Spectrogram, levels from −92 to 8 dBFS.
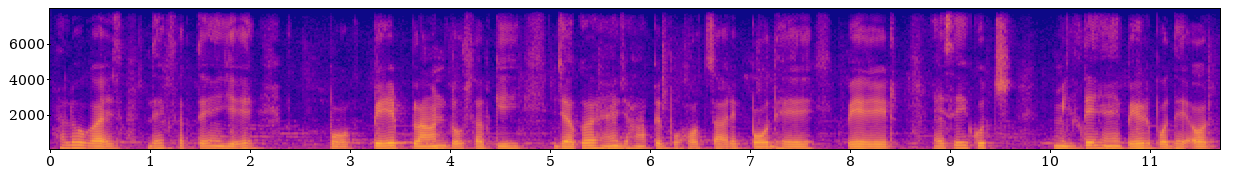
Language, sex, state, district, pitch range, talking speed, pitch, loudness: Hindi, male, Chandigarh, Chandigarh, 130-145 Hz, 115 wpm, 135 Hz, -19 LUFS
